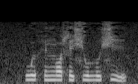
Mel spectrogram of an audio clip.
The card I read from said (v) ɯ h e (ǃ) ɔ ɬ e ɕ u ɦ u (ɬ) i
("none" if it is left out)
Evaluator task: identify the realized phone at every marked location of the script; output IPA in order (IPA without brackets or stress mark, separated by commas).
w, ŋ, ɕ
